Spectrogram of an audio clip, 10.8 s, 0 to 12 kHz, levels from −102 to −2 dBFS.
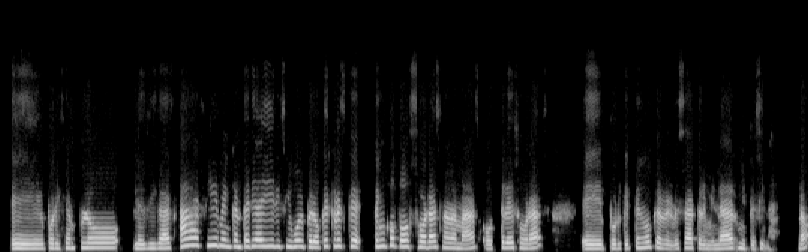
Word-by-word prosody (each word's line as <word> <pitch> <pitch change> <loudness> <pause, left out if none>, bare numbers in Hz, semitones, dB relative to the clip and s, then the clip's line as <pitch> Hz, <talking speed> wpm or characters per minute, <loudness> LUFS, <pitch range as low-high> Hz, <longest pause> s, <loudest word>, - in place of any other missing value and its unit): eh, 205 0 +2
por 220 -1 -1
ejemplo, 235 +3 0 0.2
les 200 0 -1
digas: 215 +1 +1
"Ah, 335 +5 +5
sí, 345 0 0
me 320 - +1
encantaría 290 +1 +1
ir 305 0 -2
y - - -3
sí 285 +1 -3
voy, 295 +1 +1
pero 265 -2 +4
¿qué 300 +3 -2
crees?, 310 -1 0
que 295 -4 +2 0.2
tengo 310 +3 0
2 290 -1 +3
horas 265 0 +4
nada 235 -1 +2
más 210 +5 +1
o 190 0 -3
3 240 -1 0
horas, 220 +7 +1 0.5
eh, 195 +1 +2
porque 205 -1 -3
tengo 240 +3 -2
que 245 -2 0
regresar 205 +3 -1
a - - -5
terminar 200 +1 +1
mi 210 -4 -2
tesina, 180 +3 -8 0.4
¿no?" - - +1
235 Hz, 195 wpm, -23 LUFS, 205-290 Hz, 0.5 s, Ah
